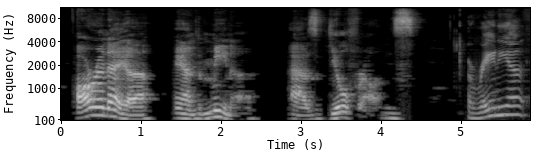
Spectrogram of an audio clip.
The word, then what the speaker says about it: Aranea: Okay, do you want to know the legitimate reason that I pronounce her name Aranea? Yes. It's because I do have a tendency towards Aradia, and it differentiates them. That's fair, because I say Aradia and Arania, and that got confusing in the last episode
